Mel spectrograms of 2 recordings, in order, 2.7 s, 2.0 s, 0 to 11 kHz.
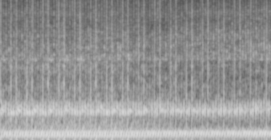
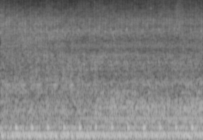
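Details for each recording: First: Diesel truck whose replacement turbo failed after 12,000 miles, running with exhaust manifold off to check cylinders: steady, even idle about three beats per second, no misses or knocks; all cylinders firing. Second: Diesel truck whose turbo was installed 12,000 miles earlier: at idle, a rough, noisy tone with a regular flutter about six times a second. The turbo has failed; an installation error, possibly a hose not replaced, is suspected.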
